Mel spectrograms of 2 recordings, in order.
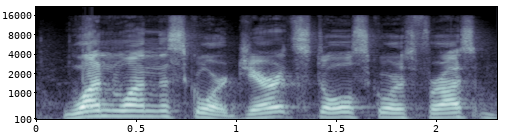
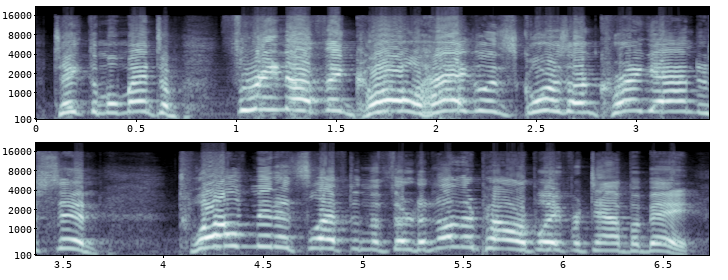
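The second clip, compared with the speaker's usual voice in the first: higher, louder hyped commentary; excited play-by-play; 5 semitones higher, 3 dB louder than usual. Real, not acted. Gamer hyped while his team pulls ahead in game six. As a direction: call the goals with rising joy.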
